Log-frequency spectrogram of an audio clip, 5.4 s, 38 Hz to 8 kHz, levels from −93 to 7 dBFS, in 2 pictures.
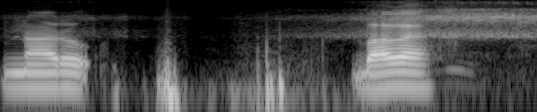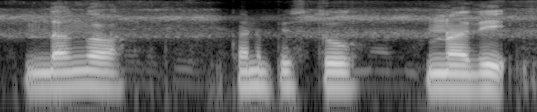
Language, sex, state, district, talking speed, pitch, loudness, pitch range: Telugu, male, Andhra Pradesh, Sri Satya Sai, 55 wpm, 125 Hz, -20 LUFS, 120-130 Hz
